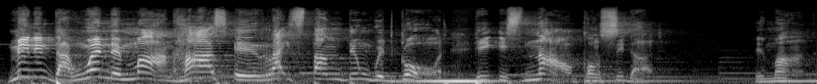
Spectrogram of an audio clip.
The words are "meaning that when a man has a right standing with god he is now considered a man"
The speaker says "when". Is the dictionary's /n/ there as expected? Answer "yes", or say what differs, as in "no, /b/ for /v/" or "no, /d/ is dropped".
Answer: yes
